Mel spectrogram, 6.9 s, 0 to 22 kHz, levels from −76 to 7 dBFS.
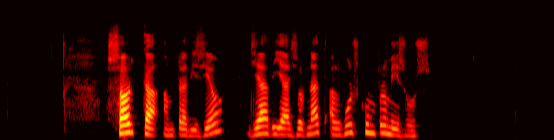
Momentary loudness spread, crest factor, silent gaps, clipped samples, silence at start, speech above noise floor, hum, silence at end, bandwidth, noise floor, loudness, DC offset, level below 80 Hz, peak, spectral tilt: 23 LU; 26 dB; none; under 0.1%; 0.8 s; 55 dB; none; 1.6 s; 11 kHz; -82 dBFS; -27 LUFS; under 0.1%; -78 dBFS; -2 dBFS; -4.5 dB/octave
